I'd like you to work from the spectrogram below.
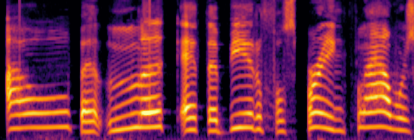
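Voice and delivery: high eager frog voice; peeper crying out. A narrator's reading. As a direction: plead brightly like a tiny frog. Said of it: "cried the peeper".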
